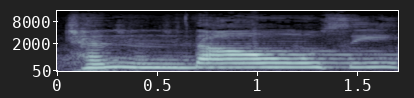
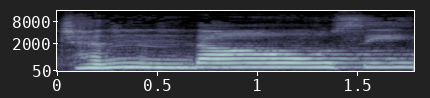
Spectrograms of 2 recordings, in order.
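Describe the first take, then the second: No difference in how they are said.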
